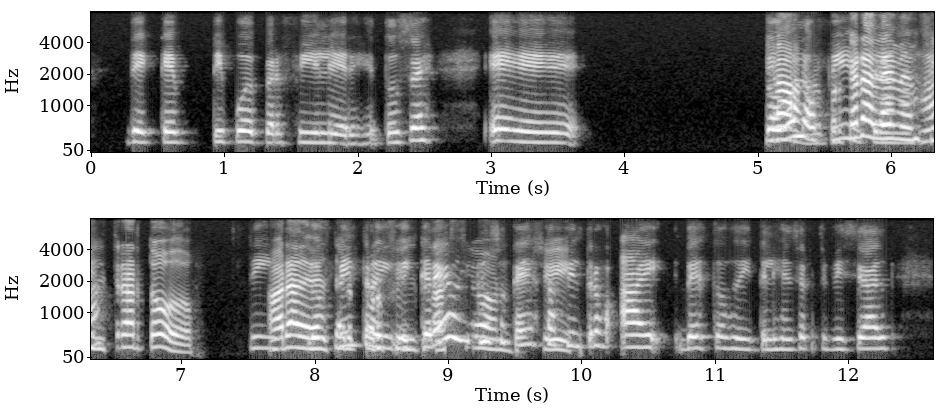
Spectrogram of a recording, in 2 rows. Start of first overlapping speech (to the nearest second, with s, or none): 5 s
